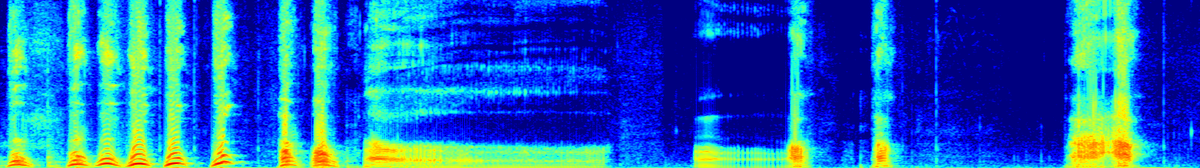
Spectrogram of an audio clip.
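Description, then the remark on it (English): A dog barks in a quick run of sharp yelps, then lets out a long, rumbling growl, followed by a few more scattered barks and a final harsh burst. “The dog is here.”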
